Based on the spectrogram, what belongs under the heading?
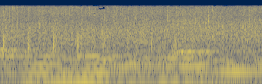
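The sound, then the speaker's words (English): An audience claps steadily for the choirs, a dense, continuous wash of many hands with no pauses, while sustained keyboard-like tones hum underneath throughout. “I want us to clap for the choirs once again.”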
